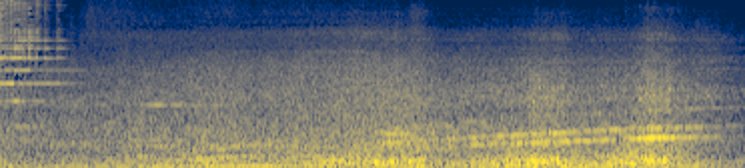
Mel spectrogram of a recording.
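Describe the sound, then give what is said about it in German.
A Tatra tram rolls along its rails in Berlin, a steady heavy rumble with a whining electric motor that climbs in pitch as it picks up speed. No voices. “Tschüss, beziehungsweise schauen wir mal, ob es wirklich so kommt, denn irgendwie hat sich dieses Straßenbahnmodell in Berlin wieder alle Vorhersagen immer wieder erhalten können.”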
